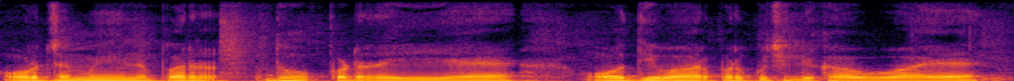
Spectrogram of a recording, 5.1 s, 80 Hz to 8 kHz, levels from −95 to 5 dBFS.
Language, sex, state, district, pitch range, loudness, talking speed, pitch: Hindi, male, Uttar Pradesh, Shamli, 135-150 Hz, -15 LUFS, 165 wpm, 145 Hz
